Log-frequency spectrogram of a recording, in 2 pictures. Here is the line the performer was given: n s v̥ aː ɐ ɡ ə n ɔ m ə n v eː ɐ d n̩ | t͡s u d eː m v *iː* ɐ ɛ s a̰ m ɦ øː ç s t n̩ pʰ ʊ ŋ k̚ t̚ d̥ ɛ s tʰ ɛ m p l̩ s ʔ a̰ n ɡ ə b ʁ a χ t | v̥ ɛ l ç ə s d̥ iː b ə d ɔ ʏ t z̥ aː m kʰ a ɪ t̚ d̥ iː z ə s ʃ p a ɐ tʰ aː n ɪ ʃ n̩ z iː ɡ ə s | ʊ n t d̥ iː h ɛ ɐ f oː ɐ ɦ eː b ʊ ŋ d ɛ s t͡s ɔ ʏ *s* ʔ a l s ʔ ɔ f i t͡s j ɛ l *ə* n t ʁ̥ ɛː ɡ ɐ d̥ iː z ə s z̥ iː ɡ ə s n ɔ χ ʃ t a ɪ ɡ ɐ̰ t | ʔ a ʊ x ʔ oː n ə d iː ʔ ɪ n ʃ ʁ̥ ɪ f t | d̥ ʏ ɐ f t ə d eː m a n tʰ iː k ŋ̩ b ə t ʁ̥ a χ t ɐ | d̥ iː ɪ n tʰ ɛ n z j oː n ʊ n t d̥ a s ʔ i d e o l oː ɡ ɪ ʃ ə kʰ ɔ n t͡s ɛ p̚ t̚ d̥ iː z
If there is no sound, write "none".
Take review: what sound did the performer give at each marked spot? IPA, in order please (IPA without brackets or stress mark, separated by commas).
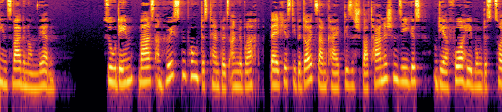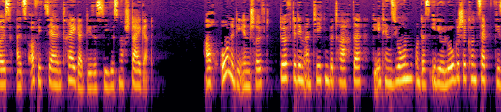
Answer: aː, s, ə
